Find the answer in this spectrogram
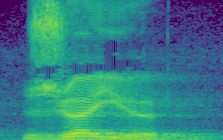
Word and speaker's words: joyeux: Y feliz, para decir feliz cumpleaños, feliz aniversario, joyeux. Joyeux. Entonces, la E marcada con labios redondeados siempre se va a encontrar cuando tengamos alguna palabra que lleve el diptongo EU. Heureux. Joyeux.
